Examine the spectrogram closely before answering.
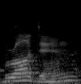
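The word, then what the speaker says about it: broaden: فقط برادن لطفاً تلفظش رو دقت کنید، به خاطر این براد صفت en انتهاش اضافه کردیم، en فعلساز که در حقیقت شده برادن.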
